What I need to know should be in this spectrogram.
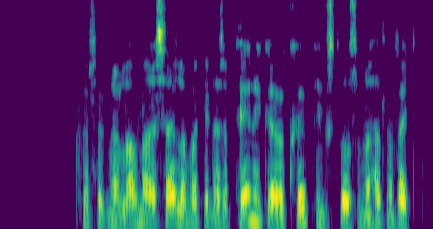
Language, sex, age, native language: Icelandic, male, 50-59, Icelandic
